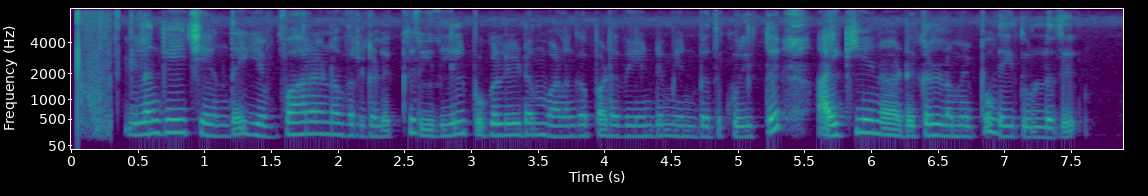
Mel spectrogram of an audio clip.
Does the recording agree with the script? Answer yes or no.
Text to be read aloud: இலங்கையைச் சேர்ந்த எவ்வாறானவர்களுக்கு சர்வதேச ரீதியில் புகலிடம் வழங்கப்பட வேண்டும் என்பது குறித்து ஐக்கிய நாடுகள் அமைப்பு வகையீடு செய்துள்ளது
no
